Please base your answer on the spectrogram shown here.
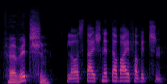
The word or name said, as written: verwedschen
